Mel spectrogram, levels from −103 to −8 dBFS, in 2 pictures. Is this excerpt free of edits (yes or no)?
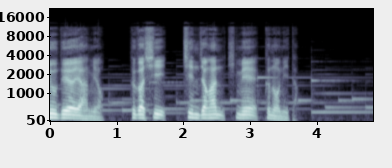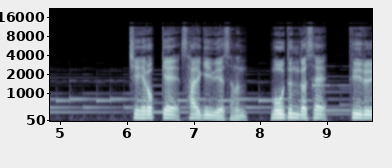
yes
